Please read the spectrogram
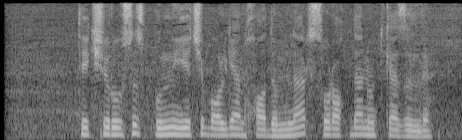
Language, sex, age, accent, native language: Uzbek, male, 18-24, Andijon, Uzbek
